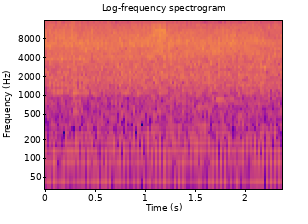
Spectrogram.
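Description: Husqvarna Svartpilen 401's single-cylinder engine running at a steady pace under way, with wind rushing over the action camera's microphone.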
